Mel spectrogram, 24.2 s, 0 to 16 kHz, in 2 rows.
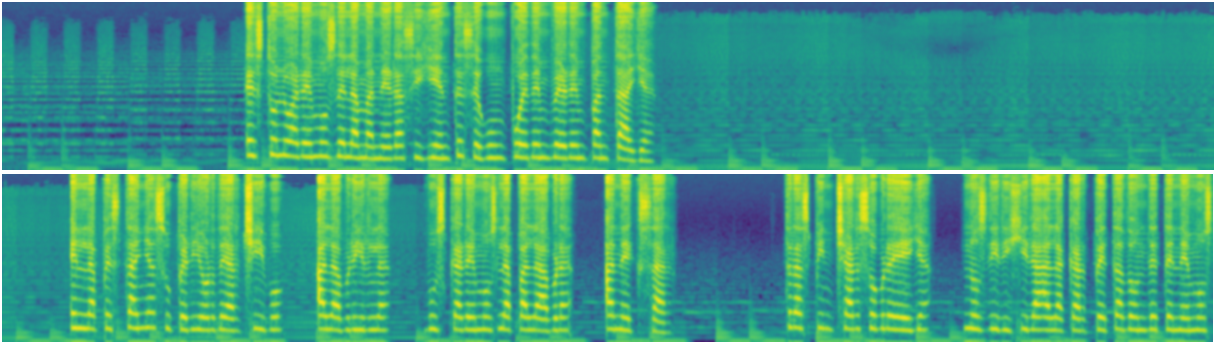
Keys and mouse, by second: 0.2 click, 0.9 click, 1.6-2.7 drag, 2.9 click, 3.5 click, 4.2 click, 4.8 click, 5.5-7.0 drag, 7.3 click, 8.3 click, 9.2-10.2 drag, 12.0-13.1 drag, 13.6 click, 15.5-16.7 drag, 18.6-20.5 drag, 21.0-22.9 drag.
